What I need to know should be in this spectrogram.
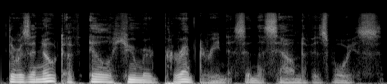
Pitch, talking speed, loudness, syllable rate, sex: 95 Hz, 215 wpm, -18 LUFS, 6.1 syllables/s, male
